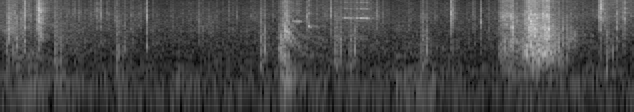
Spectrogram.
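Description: A metal cabinet door creaks open.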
